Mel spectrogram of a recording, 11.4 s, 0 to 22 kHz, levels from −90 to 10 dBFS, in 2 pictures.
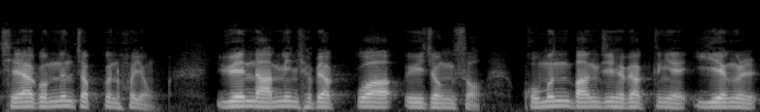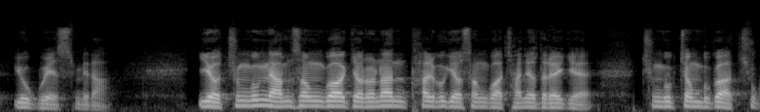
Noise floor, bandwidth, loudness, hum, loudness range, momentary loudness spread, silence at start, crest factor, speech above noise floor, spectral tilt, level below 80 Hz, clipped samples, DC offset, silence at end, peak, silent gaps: -56 dBFS; 9.2 kHz; -23 LUFS; none; 3 LU; 13 LU; 0 s; 20 dB; 33 dB; -7 dB/octave; -60 dBFS; under 0.1%; under 0.1%; 0 s; -4 dBFS; none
